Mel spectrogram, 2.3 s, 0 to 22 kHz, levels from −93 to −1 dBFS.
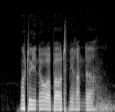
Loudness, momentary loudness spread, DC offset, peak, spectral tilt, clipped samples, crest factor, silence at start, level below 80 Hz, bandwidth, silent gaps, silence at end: -21 LUFS; 10 LU; under 0.1%; -2 dBFS; -10 dB/octave; under 0.1%; 18 dB; 0.4 s; -46 dBFS; 5.6 kHz; none; 0 s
